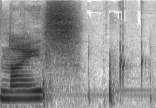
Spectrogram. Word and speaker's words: gneiss: Back when I didn't know how to pronounce nice.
